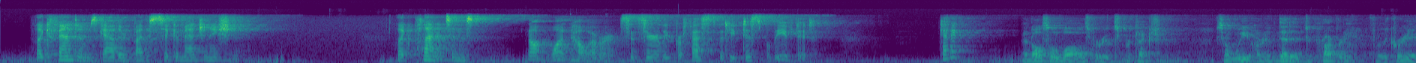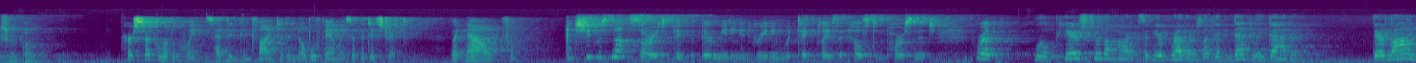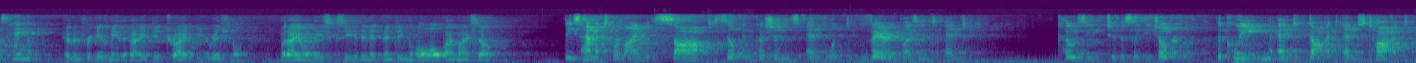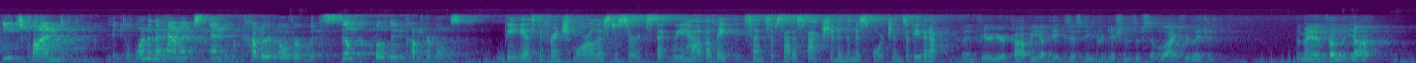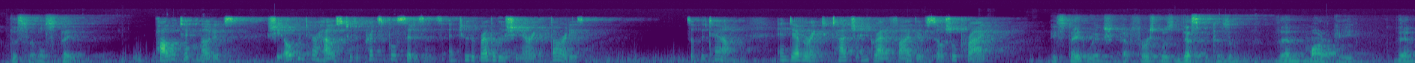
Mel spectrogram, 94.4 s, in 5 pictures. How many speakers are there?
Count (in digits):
8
